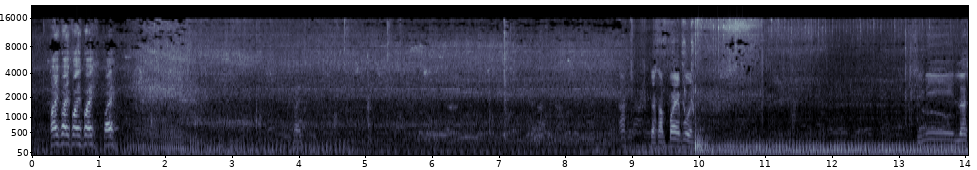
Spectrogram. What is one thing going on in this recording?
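Motorcycle engines idle nearby.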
